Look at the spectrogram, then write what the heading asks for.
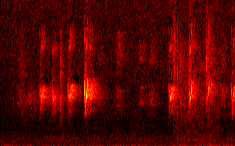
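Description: Birds chitter in quick bursts of high, scratchy chirps, gathered around the first second and again in the last second, fairly faint over a low background rumble.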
